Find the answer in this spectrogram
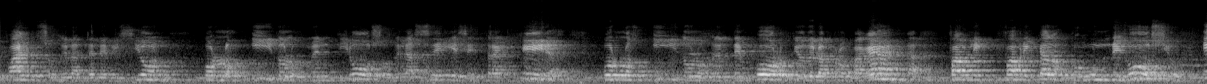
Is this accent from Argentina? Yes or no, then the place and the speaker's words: yes; Argentina; de hacernos olvidar de que somos argentinos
